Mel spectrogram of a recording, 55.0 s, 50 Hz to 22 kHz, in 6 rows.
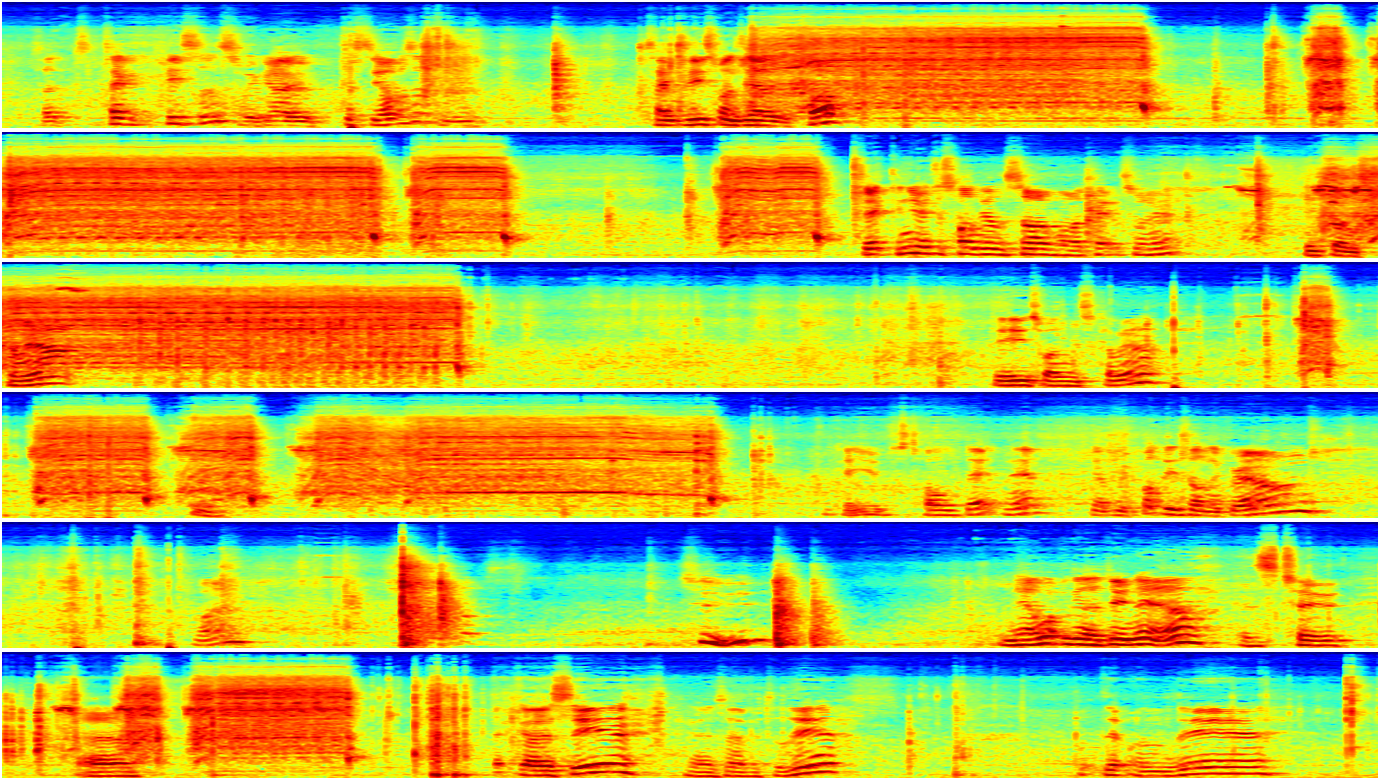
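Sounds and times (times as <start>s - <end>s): electric drill-driver whining: 4.9s - 7.8s, 8.7s - 12.7s, 13.9s - 14.8s, 17.3s - 21.6s, 27.0s - 32.4s, 46.2s - 48.4s.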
